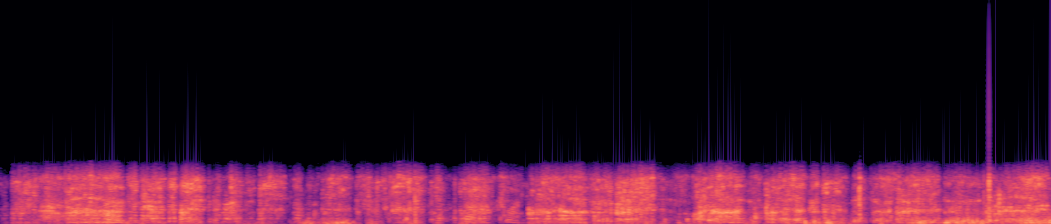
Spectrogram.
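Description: American pit bull growling in play as it worries a car tyre, in dense irregular bouts.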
